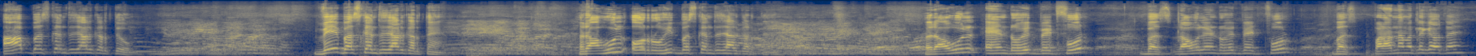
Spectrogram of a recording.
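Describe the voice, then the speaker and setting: A woman teaching an English grammar drill, repeating each sentence slowly and calling her pupils kids. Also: mid-range voice, crowd noise. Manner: slow, repeating each sentence for the class to echo; scolds pupils fondly as kids. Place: classroom full of students. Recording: classroom with a loud chorus of students. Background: students chanting answers.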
